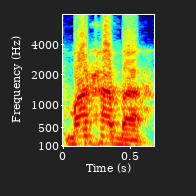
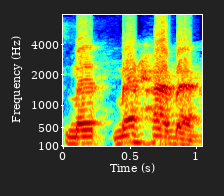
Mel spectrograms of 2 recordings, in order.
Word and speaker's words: merhaba: So Arabian marhaba, marhaba. So the pronunciation is merhaba, merhaba. Is same lah with Arabic language.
